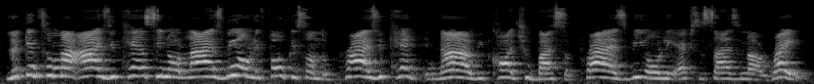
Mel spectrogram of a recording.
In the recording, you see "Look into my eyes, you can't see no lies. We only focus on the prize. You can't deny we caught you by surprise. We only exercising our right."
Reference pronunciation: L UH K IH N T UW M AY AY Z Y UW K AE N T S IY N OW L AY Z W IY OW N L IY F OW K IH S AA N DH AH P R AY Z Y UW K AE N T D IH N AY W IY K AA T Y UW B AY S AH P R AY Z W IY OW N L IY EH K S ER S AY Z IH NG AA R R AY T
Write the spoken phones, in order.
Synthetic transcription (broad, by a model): L UH K IH N T UW M AY AY Z Y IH K AE N T S IY N OW L AY Z W IY OW N L IY F OW K IH S N DH AH P R AY Z Y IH K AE N D IH N AY W IY K AA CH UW B AY S AH P R AY Z W IY OW N L IY EH K S ER S AY Z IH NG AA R R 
